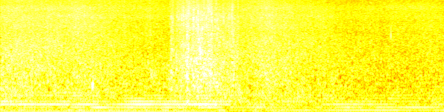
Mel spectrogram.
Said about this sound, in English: The long boats sail into the night. Farewell.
